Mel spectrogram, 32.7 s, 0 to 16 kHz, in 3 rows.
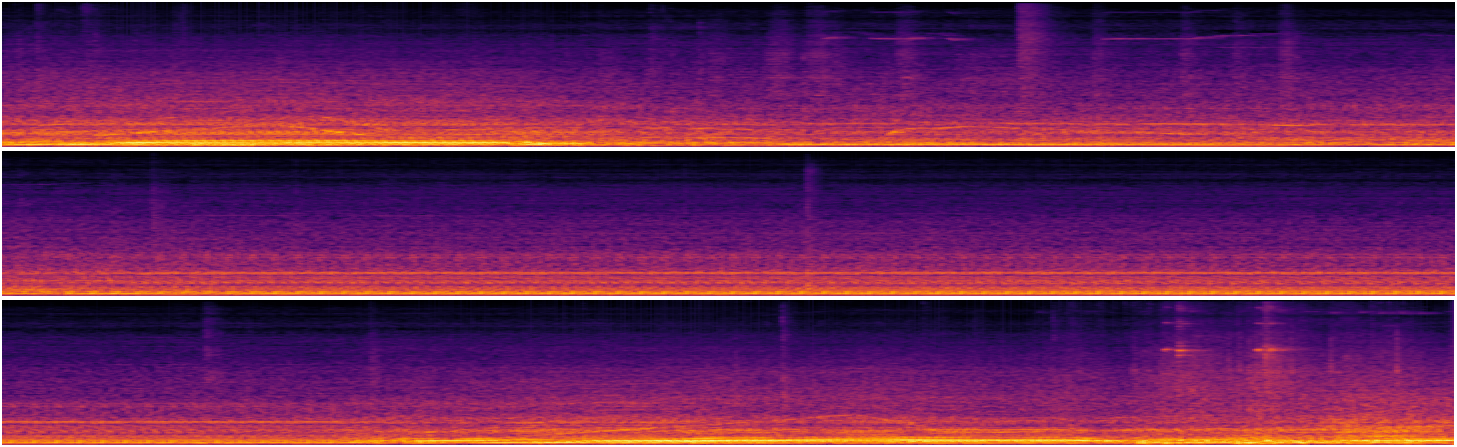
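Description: Inside the cabin of a 2019 New Flyer XD35 bus under way: its Cummins L9 diesel engine and Allison B400R automatic transmission run with a steady rumble. The engine pulls harder near the start and again near the end, with whines rising and falling, and settles to a steadier, quieter cruise with a faint steady whine in between.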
